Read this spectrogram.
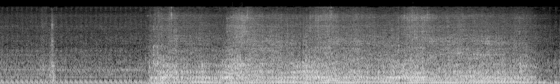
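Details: Honda Beat Street FI scooter, which stuttered and stalled on throttle, after cleaning out deposits: engine catches and settles, then clean throttle blips rise and fall evenly without stumbling or dying.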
